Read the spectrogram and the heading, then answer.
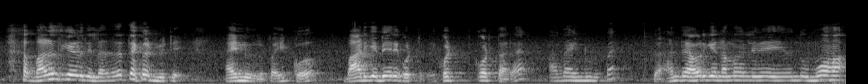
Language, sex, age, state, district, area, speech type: Kannada, male, 60+, Karnataka, Udupi, rural, spontaneous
